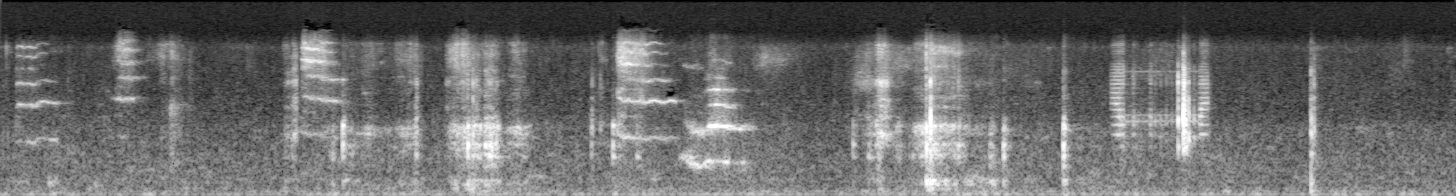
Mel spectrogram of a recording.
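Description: Kittens mewing repeatedly in short, high-pitched calls, over a steady low hum.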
